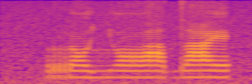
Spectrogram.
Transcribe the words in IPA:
r ɔ ʎ ɔː dˤ ɛ

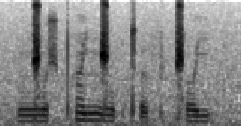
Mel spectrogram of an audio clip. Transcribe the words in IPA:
ŋ͡ǁ o˧ ʃ pʰ ɐ̃˦ j ŋ͡ǁ o˧ p tʼ ɵ˨ f ɵ˨ ǁ o˧ j

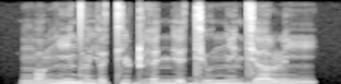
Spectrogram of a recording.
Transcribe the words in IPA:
ŋ ɒ ŋ ĩ d ə̃ j ə tʲ ʉ ɖʱ ɛ nʲ ɛ dʲ u n ĩ dʲ a ɭ ĩ

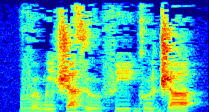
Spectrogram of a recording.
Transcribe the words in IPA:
v ʊ˨ w ĩ˨˦ ʃ a˦ z uː˨ f iː˦ ɡ uː˦ d͡ʒ a˦

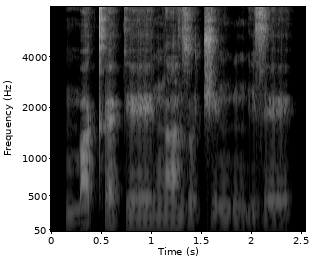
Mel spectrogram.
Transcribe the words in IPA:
m a˨ kʼ ɛ˦ k eː˦ ŋ ã˦ z ʊ˨ t͡ʃ e˦ ŋ ɪ˦ ŋ i˨ z e˦

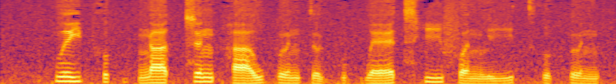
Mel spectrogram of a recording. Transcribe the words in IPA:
kʷ e˥ j pʰ ʊ˥ k̚ ɐ˨ k̚ ŋ aː˧ t̚ t͡s ɵ˥ n pʰ aː˨˥ w p ɵ˨ n t̪ ɵ˨˩ ɥ kʷ ɐ˨ k̚ w ɛː˨˥ t͡sʰ iː˥ f ɐ˨ n l iː˨˥ t̪ʰ ʊ˨˥ k̚ ɵ˨ n

